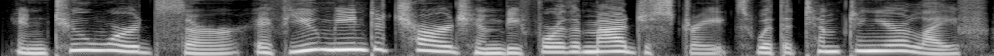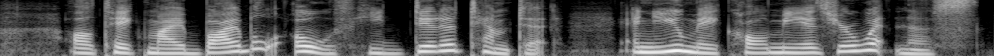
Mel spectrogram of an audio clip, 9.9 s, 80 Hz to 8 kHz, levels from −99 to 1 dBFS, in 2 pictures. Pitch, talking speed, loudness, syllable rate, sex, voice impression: 230 Hz, 205 wpm, -16 LUFS, 5.1 syllables/s, female, very feminine, young, slightly adult-like, very thin, very tensed, powerful, bright, hard, very clear, fluent, slightly raspy, very cute, intellectual, very refreshing, sincere, slightly calm, friendly, reassuring, very unique, elegant, wild, sweet, strict, slightly intense, sharp, light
